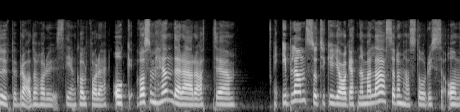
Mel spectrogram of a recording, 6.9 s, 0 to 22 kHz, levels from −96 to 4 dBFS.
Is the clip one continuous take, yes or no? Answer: no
